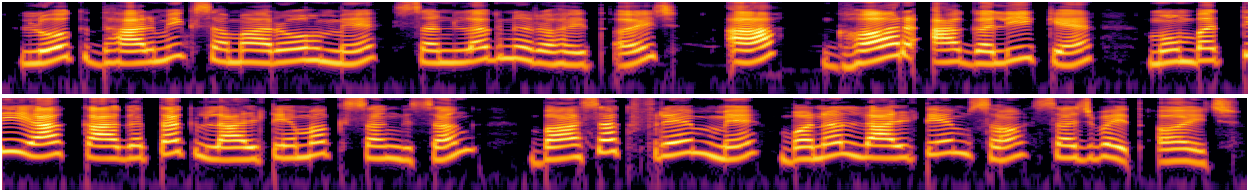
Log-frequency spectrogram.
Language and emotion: Maithili, neutral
